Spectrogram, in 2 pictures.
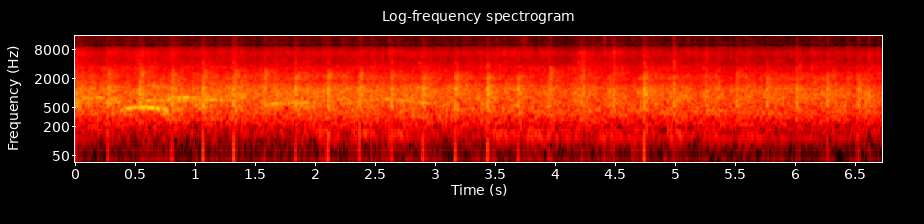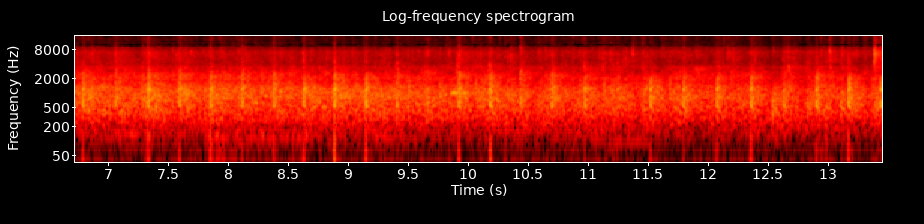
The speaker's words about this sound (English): But I think since we're all together now, we should make sure, let's give a big round of applause to our teachers for all they do for us.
